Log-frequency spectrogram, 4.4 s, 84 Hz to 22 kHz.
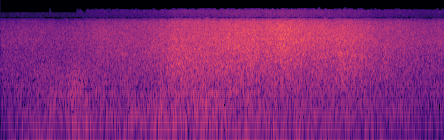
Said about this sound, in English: The waves of the Pacific Ocean roll across the beaches of California. By every reckoning, the world's biggest ocean, it's about 170 million square kilometers.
